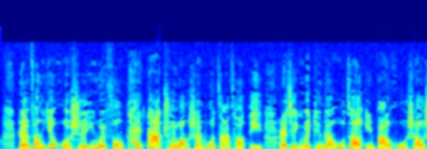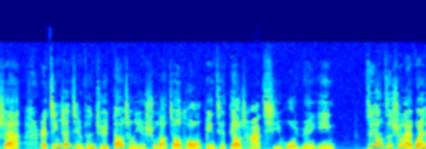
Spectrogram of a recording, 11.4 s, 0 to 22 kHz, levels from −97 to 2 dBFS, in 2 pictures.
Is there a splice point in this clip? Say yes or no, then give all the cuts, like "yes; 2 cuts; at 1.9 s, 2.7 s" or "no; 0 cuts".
no; 0 cuts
